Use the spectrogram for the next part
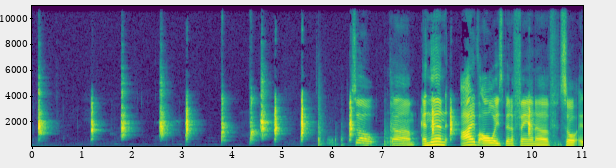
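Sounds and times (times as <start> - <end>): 
turkey clucks made on a game call: 0.0 - 0.5, 1.2 - 5.7, 6.3 - 6.8, 7.8 - 8.8, 9.8 - 10.3
speech: 6.5 - 11.0.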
